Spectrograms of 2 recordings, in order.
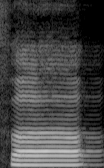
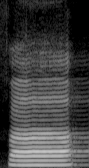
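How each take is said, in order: The two takes are said the same way.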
